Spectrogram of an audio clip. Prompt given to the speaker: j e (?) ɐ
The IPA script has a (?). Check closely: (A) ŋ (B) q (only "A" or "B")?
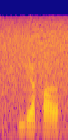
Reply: B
